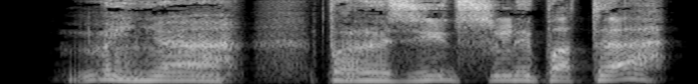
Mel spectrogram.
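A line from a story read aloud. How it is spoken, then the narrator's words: Growling prayerful, slightly raised. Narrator (Russian): Рычащий молитвенный голос Лестера чуть поднялся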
